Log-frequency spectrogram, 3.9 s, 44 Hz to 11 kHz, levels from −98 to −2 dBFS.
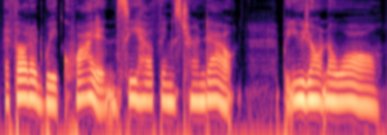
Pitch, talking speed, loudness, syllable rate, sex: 175 Hz, 250 wpm, -17 LUFS, 5.2 syllables/s, female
